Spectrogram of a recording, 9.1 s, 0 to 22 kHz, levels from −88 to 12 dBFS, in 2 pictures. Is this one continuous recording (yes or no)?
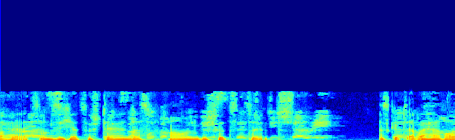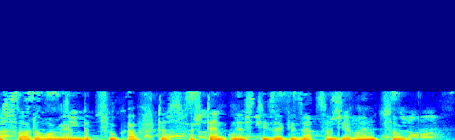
yes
